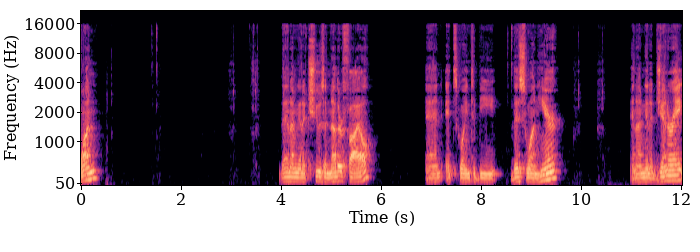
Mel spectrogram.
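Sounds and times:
computer mouse clicks: 0:00.4 - 0:00.8, 0:01.4 - 0:01.7, 0:02.7 - 0:03.7, 0:09.8 - 0:10.6.

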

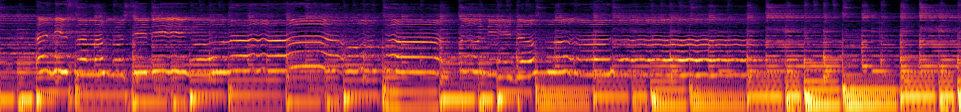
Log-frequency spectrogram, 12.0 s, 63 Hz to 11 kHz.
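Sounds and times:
rhythmic backing music: 0:00.0 - 0:12.0
woman singing: 0:00.3 - 0:09.6.

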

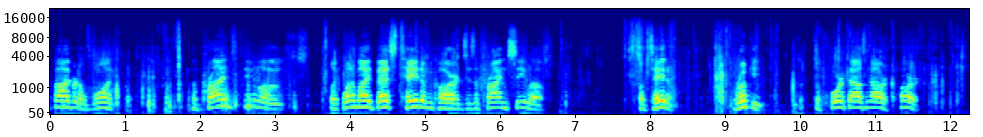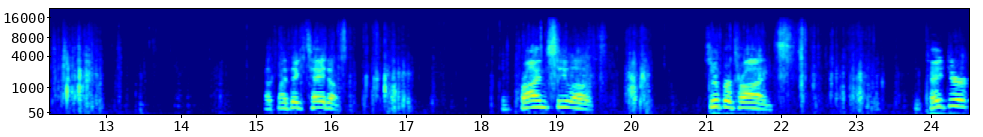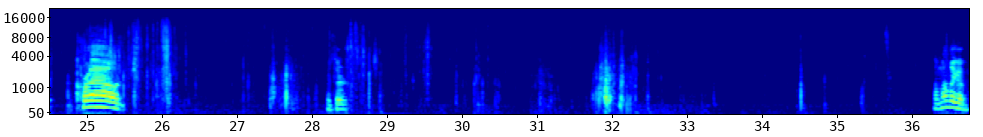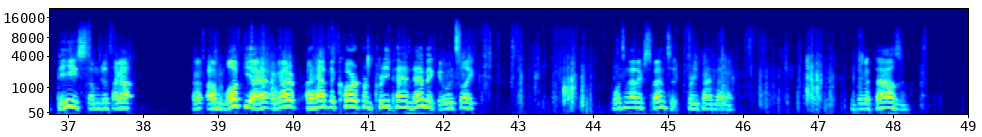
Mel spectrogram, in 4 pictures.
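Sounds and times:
wrappers crinkling: 0:00.0 - 0:23.9, 0:24.5 - 0:33.4, 0:36.7 - 0:49.0.

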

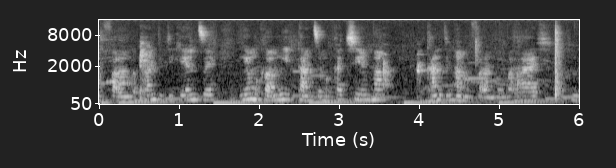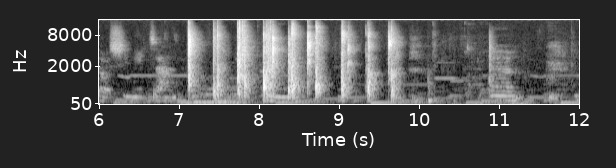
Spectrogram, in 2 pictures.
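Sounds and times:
background music low sustained tones: 0:00.0 - 0:12.0
hand claps: 0:05.6 - 0:05.9, 0:07.1 - 0:11.1.

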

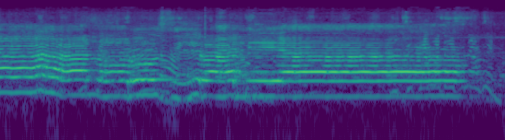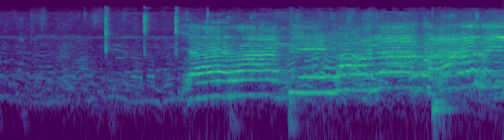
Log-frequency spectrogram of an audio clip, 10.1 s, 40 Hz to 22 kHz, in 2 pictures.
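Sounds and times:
women chattering: 0:01.1 - 0:10.0.

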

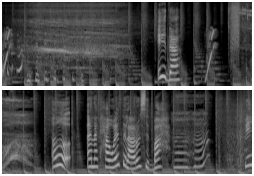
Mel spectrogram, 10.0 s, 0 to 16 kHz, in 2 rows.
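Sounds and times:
background music: 0:00.0 - 0:10.0
cordless drill whine: 0:00.4 - 0:02.6.

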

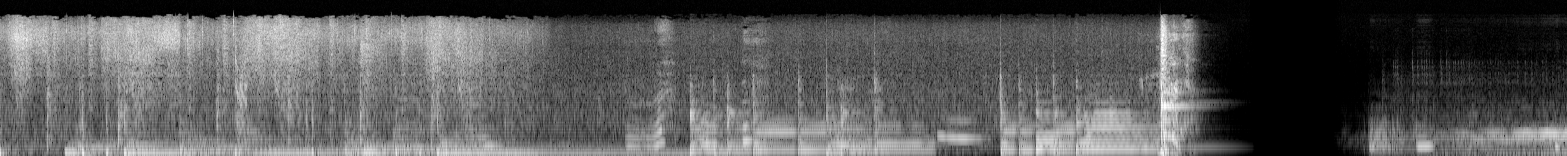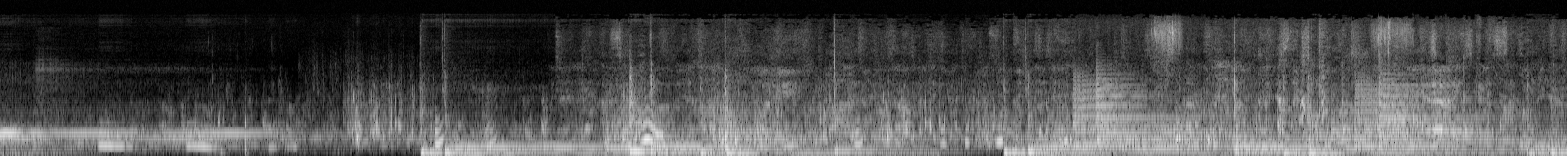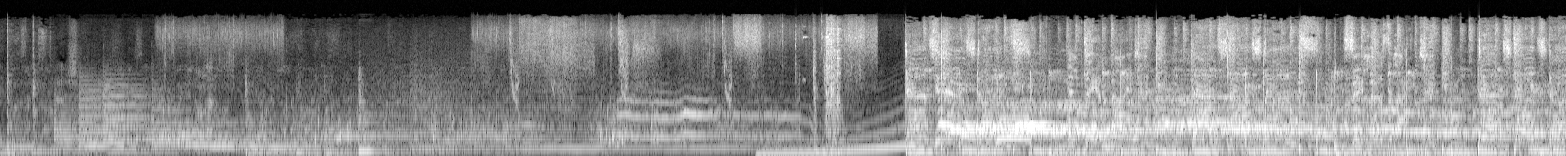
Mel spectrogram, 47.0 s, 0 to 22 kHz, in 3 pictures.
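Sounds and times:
film soundtrack music: 0:00.0 - 0:11.8, 0:14.1 - 0:47.0
loud dance music: 0:40.4 - 0:47.0.

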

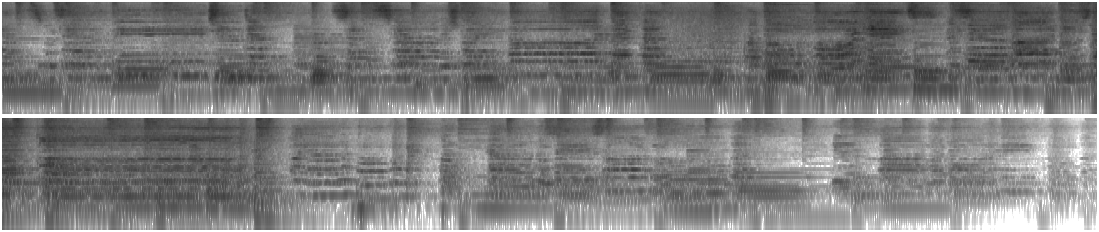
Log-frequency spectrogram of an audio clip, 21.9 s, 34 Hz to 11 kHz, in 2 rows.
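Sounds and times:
band with steady beat: 0:00.0 - 0:20.1
vocal group singing pop song: 0:00.0 - 0:21.9.

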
